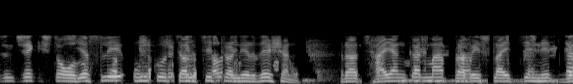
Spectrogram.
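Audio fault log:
0.93–3.13 s and 3.67–5.73 s, speech suppressed in double talk: the voice dips by up to about 40 dB and breaks up, for about one and a half seconds in the first stretch. This is likely an echo canceller turning everything down while both sides talk.
1.4–2.59 s, 3.09–3.64 s and 4.64–5.36 s, echo leak: a copy of the voice trails 134 ms behind. It sits about 10 dB below the speech, and about 20 dB below from 3.09 to 3.64 s. This is likely loudspeaker echo the canceller failed to remove.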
